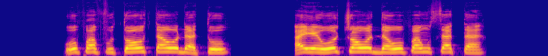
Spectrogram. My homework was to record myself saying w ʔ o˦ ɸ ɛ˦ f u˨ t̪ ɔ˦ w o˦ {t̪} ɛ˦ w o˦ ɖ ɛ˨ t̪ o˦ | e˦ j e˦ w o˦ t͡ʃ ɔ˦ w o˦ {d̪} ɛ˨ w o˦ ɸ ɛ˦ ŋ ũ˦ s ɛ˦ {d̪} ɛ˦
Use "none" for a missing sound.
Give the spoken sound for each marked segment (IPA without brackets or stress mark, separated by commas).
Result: t̪, d̪, t̪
